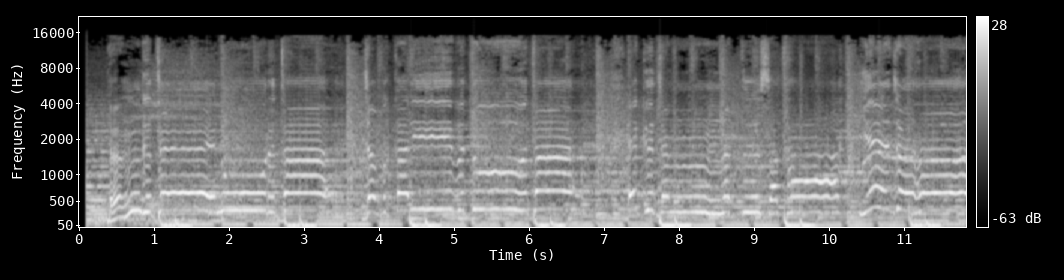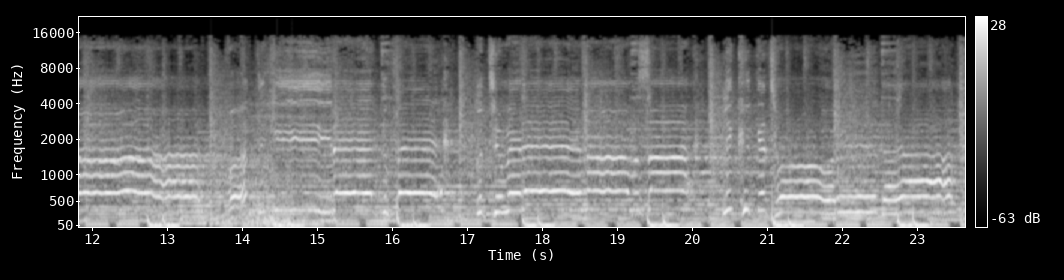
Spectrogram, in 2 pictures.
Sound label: ringtone new trending ringtone new panjabi ringtone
